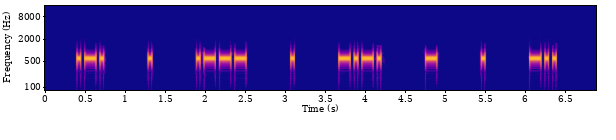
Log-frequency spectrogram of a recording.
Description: Morse code, heard as a keyed tone, about 25 wpm, spaced as for 12 wpm, 600 Hz. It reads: REJECTED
